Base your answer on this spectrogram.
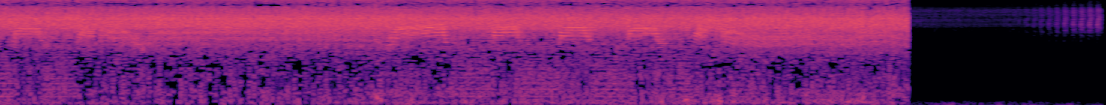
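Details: Cicada producing a loud, continuous shrill buzz, high and hissing, held evenly for about nine seconds before cutting off abruptly, followed by near silence with a faint pulsing trace rising at the end.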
